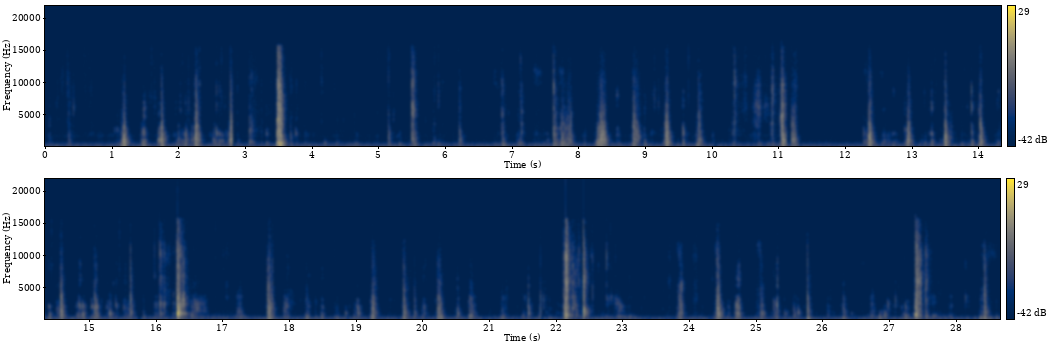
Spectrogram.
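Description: Close-miked biting and chewing of chocolate-coated ice cream bars: irregular sharp cracks of the hard chocolate shell breaking, over soft mouth sounds, with short pauses between bites.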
